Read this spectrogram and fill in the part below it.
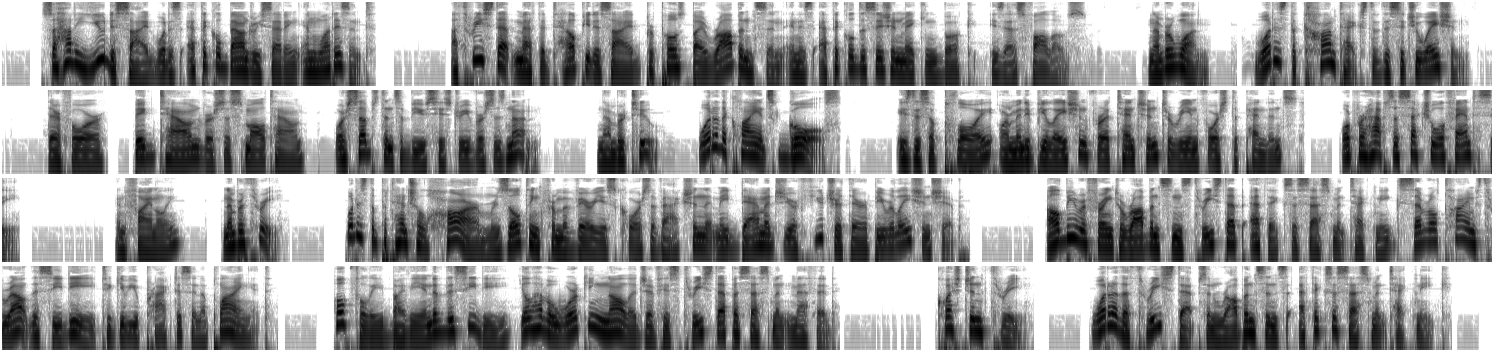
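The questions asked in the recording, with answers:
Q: What are the three steps in Robinson's ethics assessment technique?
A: 1) What is the context of the situation; 2) What are the client's goals; 3) What is the potential harm resulting from a course of action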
